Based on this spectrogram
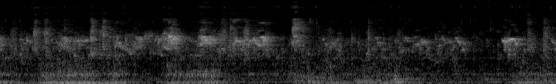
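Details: Pet budgerigars in a play area chatter fairly quietly: scattered high chirps and a few clear whistled notes over a low background hum and rustling.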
